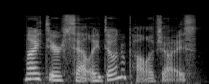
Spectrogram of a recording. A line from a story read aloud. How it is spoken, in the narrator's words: said Mary, laughing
